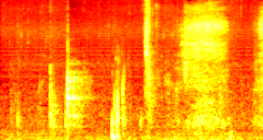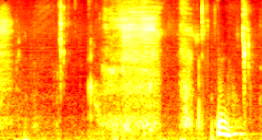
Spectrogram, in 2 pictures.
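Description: Close-miked mukbang eating sounds: grilled chicken and rice eaten by hand, with chewing, wet mouth clicks and lip smacks, and two longer breathy hisses through the mouth.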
